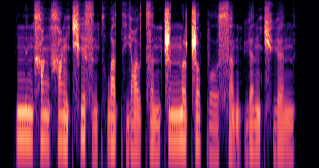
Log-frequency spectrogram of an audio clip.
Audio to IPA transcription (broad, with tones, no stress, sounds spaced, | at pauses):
n̪ y˥˧ n x ɑ˥˧ ŋ x ɑ˥˧ ŋ t͡ɕʰ i˥˩ s a˩ n t̪ʰ w ä˥˩ t̪ʰ j ɑ̰˨˩ ʊ̯ t͡s a˧˥ n ʈ͡ʂ ə˥ n n̪ ɤ˥˧ ʈ͡ʂ ɤ˥˩ p o˧˥ ʊ̯ s a̰˨˩ n p ɥ ɛ˥˩ n t͡ɕʰ ɥ ɛ˥ n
